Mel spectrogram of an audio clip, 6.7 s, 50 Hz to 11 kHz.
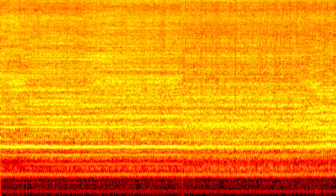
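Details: Haval (Hover) H3 running: steady mid-pitched whine holds at constant level over the engine; owner suspects power steering pump, source unconfirmed.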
